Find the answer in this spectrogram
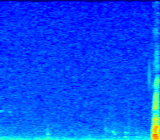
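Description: Near silence: faint room tone, with a man's voice starting right at the end.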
